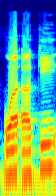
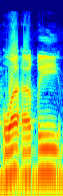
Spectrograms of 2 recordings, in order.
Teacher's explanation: qa lebih tebal, di sini huruf qaf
